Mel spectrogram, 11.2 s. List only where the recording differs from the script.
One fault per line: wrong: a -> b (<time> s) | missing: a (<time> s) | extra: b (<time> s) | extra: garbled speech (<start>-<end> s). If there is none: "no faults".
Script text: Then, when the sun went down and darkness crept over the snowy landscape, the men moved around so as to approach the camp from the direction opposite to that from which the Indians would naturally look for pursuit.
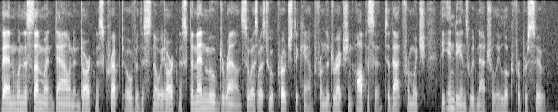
wrong: landscape -> darkness (3.3 s)
extra: as (5.2 s)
